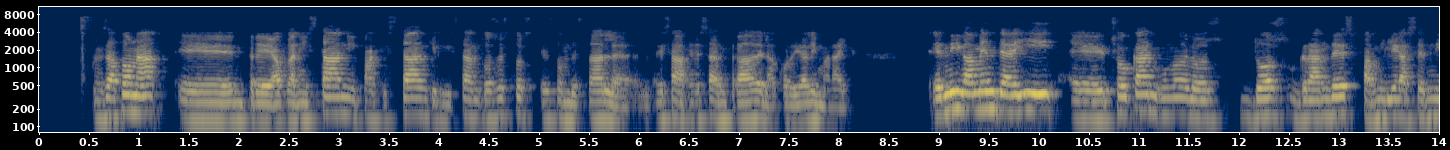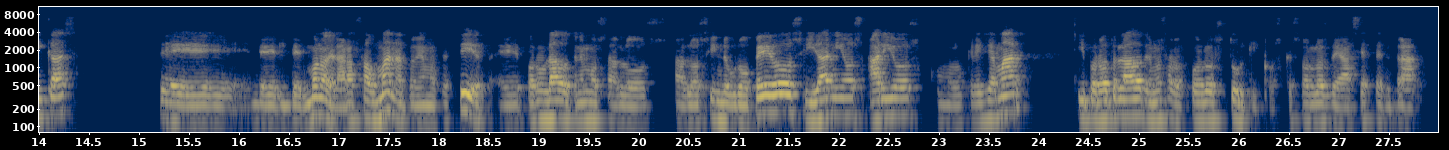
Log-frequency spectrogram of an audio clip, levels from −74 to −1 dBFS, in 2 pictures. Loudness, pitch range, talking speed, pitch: -24 LUFS, 125-155 Hz, 160 wpm, 135 Hz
